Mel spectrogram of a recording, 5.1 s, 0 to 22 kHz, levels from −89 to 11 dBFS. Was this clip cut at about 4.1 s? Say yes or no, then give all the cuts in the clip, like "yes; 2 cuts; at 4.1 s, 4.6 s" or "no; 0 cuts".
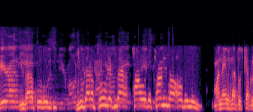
yes; 1 cut; at 4.1 s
